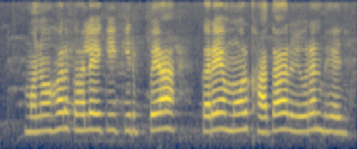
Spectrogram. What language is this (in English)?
Magahi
